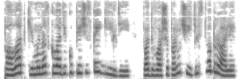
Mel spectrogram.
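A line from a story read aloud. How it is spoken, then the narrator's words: Timid. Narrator (Russian): робко подал голос секретарь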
